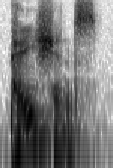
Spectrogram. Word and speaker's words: patience: Pero paciencia, como tal, la paciencia, se escribe patience, pero la pronunciación es patience. Parece que es una T, pero no, patience. Es la N y la S ahí, patience, ¿vale? Patience, patience, acabado en S.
